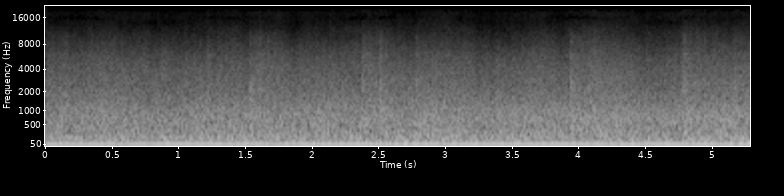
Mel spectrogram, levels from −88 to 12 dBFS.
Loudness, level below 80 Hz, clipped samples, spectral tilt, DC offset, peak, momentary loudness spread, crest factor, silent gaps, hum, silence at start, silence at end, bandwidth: -23 LUFS; -22 dBFS; under 0.1%; -6 dB/octave; under 0.1%; -10 dBFS; 1 LU; 10 dB; none; none; 0 s; 0 s; 10 kHz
